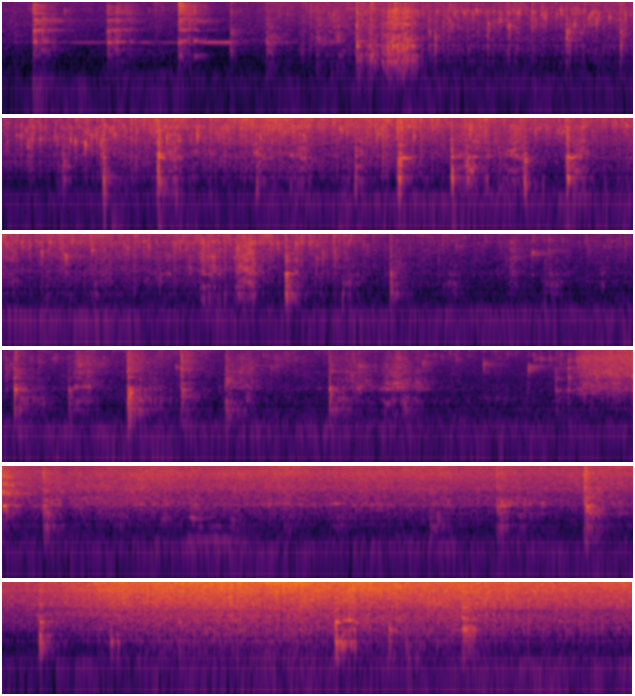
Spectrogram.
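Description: Diced pork and garlic sizzling in a metal wok, with a metal spatula clicking and scraping against the wok and the plate. The sizzle swells about two-thirds of the way through and gets louder again near the end.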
